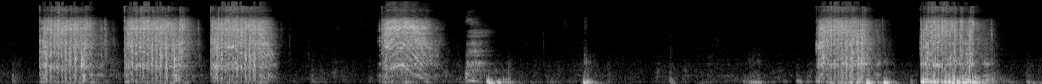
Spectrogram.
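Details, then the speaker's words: Porter Cable PCE211 7.5 A corded electric impact wrench, 450 ft-lb, run with no load: short bursts of fast, sharp hammering rattle between quiet gaps, spins up quickly, impact mechanism engages cleanly; normal, healthy. "So yeah, that's what it kind of sounds like. Sounds like an impact driver. But she can really spin up pretty fast."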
